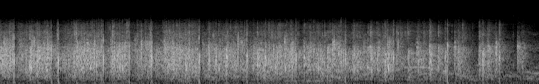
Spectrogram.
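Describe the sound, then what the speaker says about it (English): Sustained applause from an audience at a 1991 tennis association awards gathering, dense steady clapping that fills the whole stretch at close, even loudness. "Why don't you give yourselves some applause?"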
